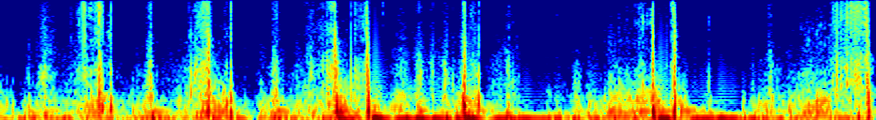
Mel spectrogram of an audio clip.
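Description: Fingers squeeze and scratch a fuzzy black foam windscreen on a Blue Yeti microphone. The result is a dense run of close, dry crackles and rustles with a heavy low-end rumble and quick bright flecks of scratching.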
